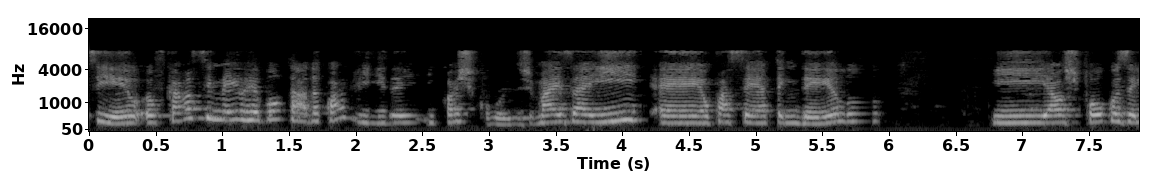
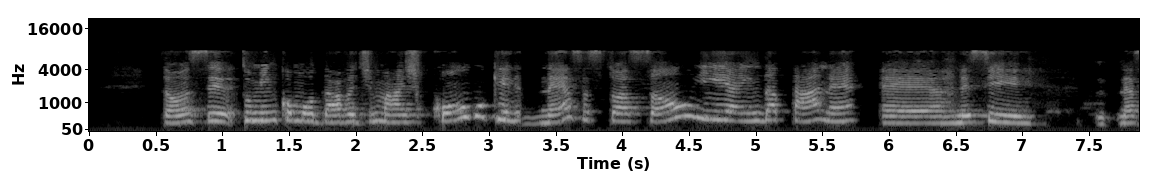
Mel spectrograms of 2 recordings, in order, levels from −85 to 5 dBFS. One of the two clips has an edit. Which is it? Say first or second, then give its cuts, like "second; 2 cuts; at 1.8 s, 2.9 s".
second; 3 cuts; at 1.1 s, 3.2 s, 5.9 s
